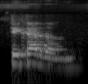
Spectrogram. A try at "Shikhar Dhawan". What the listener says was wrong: A little bit. The H should be a little bit prominent. Shikhar. Sha.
